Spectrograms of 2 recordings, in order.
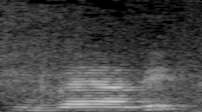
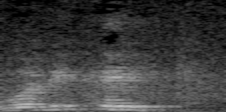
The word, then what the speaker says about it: Wernicke: Đây là chữ tiếng Đức. Người Đức thì đọc là Wernick, mà Mỹ đọc theo Mỹ thì Wernicke.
